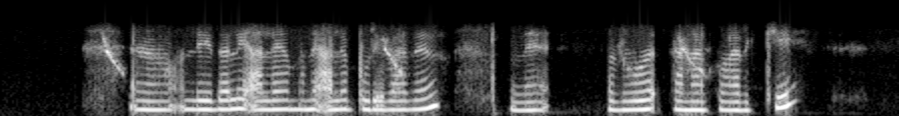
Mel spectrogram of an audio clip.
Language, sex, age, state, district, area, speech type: Santali, female, 18-30, West Bengal, Bankura, rural, conversation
